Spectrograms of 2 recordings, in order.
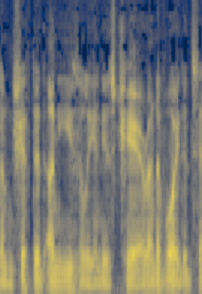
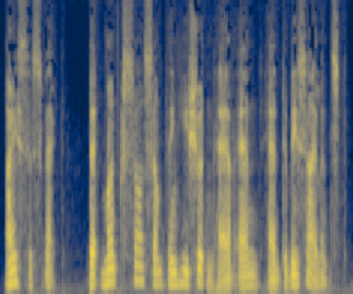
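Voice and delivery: higher, measured voice of a composed spy chief; cool CIA agent; 8 semitones higher than usual. A narrator's reading. CIA man explains the murder to the admiral, composed. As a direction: lay out the facts coolly and evenly.

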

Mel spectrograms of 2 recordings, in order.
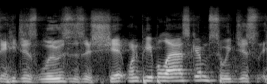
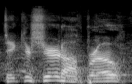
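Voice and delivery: creepy window guy; 3 semitones higher than usual. Pretend. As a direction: call up like a creep outside the window. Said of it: "the guy outside your window going".

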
